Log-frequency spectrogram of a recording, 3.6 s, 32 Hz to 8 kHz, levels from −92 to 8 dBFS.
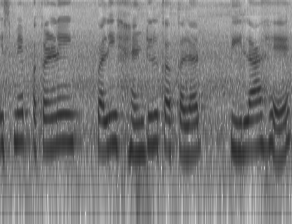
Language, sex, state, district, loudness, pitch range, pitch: Hindi, female, Bihar, Muzaffarpur, -14 LUFS, 205-240 Hz, 220 Hz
